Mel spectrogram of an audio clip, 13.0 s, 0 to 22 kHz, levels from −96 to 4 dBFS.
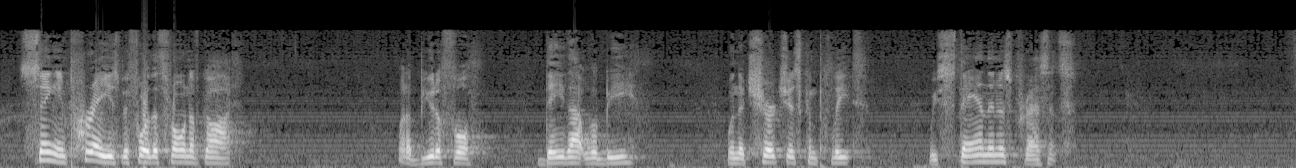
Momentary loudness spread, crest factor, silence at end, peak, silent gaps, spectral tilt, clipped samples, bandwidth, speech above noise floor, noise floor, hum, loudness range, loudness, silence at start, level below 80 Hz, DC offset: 14 LU; 16 dB; 2.25 s; 0 dBFS; none; -6 dB/octave; 0.1%; 10.5 kHz; 31 dB; -45 dBFS; none; 7 LU; -14 LUFS; 0.2 s; -48 dBFS; under 0.1%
